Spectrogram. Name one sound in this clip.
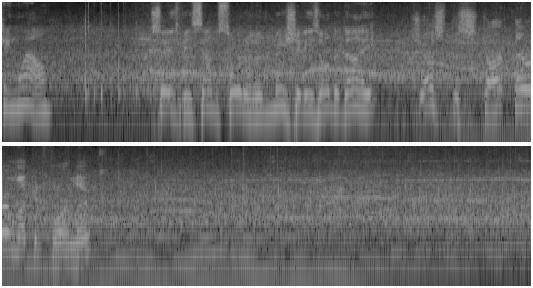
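A crowd cheers and claps.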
